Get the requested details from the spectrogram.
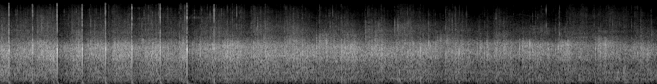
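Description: A crowd applauds steadily and loudly, a dense wash of many clapping hands with sharper individual claps popping out early on, sustained without pause and with no voices.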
